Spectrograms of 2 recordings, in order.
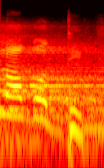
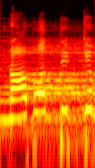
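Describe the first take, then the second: First: The word begins with an L sound. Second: The word begins with an N sound. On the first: A small child with unclear speech is saying it. The speaker calls it wrong. "ছোট ছোট ছেলে মেয়ে তো ভাষা পরিষ্কার হয়নি" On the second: This is the place name said correctly. The speaker calls it right. "ওই নবদ্বীপকে বলছে"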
